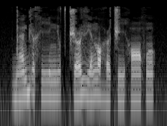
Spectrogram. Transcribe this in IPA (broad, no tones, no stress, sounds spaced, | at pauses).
d ɛ̃ bʲ ə˞ x iː nʲ uː t t͡ʃ ə˞ vʲ ɛ n ɔ ɦ ə˞ t͡ʃ i h ɔ̃ː f ũ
